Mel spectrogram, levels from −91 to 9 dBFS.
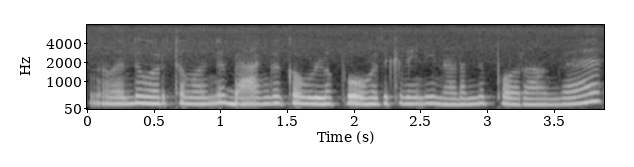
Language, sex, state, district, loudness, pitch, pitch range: Tamil, female, Tamil Nadu, Kanyakumari, -17 LUFS, 225 Hz, 215-235 Hz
